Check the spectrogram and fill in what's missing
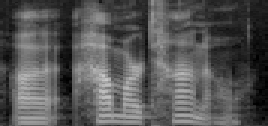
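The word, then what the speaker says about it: hamartano (ἁμαρτάνω): The word there that Paul uses that is translated as sinned in the Greek, which I know you don't care what the word is pronounced as, but it's hamartano.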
